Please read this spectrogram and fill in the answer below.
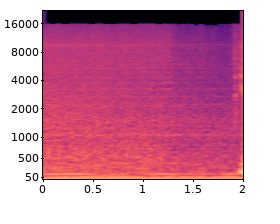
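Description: Tail end of the intro background music fading out: a sustained low note and a dying wash of higher sound, with no beat.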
